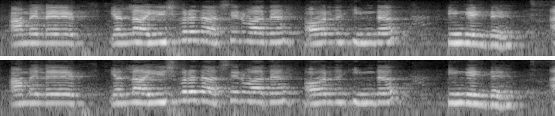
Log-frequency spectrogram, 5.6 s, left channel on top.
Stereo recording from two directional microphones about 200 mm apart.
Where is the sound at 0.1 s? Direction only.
55° right (ahead or behind).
